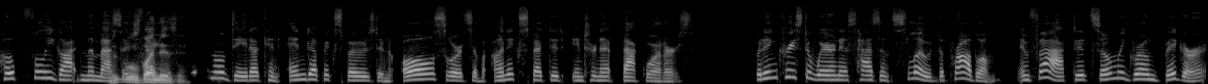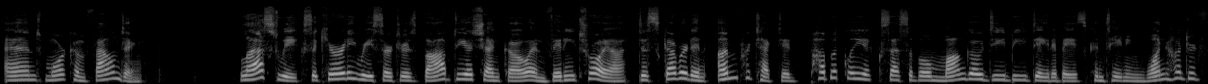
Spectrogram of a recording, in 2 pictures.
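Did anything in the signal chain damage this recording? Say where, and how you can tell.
Yes. From 1.63 to 2.14 s the speech sinks sharply, by around 30 dB at its deepest, roughly 0.4 s in all. This is likely speech suppressed in double talk: the call processing's echo canceller mistook this talker for loudspeaker echo during simultaneous speech and attenuated it.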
